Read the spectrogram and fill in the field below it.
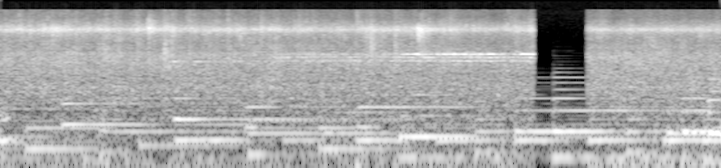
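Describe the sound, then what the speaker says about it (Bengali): Steady rain falls outside a home during a morning storm that followed strong wind, a constant broadband hiss throughout with tonal hum and background sounds layered beneath it. "বাহিরে বৃষ্টি হইতেছে"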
